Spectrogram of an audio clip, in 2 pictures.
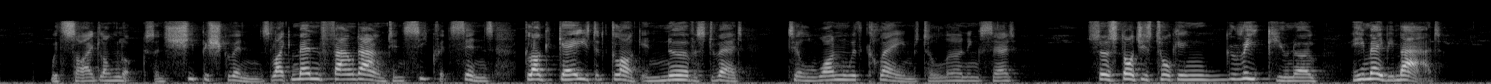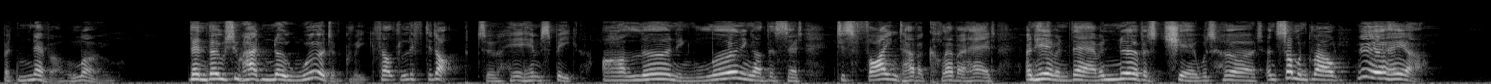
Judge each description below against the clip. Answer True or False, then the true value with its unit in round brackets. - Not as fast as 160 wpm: False (165 wpm)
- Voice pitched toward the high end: True (205 Hz)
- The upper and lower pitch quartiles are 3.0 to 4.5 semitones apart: False (5.3 semitones)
